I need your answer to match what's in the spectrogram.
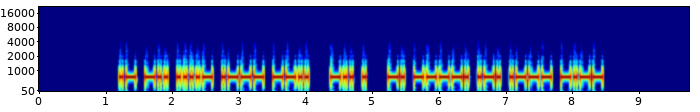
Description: Morse code, heard as a keyed tone, about 25 wpm, 700 Hz. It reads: AD4JZ DE N9RJY
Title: USA Callsign DE Callsign - 5 Characters - 25wpm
